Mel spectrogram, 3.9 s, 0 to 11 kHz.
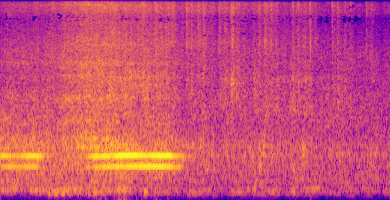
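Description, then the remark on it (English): A Lionel toy train set's steam whistle sounds twice, a short toot then a longer blast, over a steady airy hiss that continues after the whistle stops. No one speaks. “Yeah, I mean, 37 years old and I'm downstairs with a Lionel train set.”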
